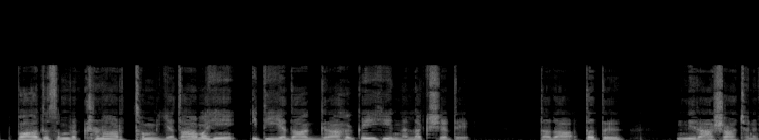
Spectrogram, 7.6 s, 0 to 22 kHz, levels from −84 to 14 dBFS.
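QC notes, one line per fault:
Throughout, HE-AAC compression: nothing comes through above about 11.8 kHz, and the treble that is there sounds rebuilt rather than real. The s sounds come out gritty and lispy, with a metallic sheen on top of the speech. That's likely HE-AAC at a very low rate, something near 16 kbps judging by how heavy the damage is. Only the lower band gets coded properly. The top is copied up from below and roughly shaped, so its harmonics don't line up with the body of the sound.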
